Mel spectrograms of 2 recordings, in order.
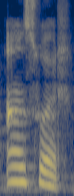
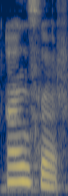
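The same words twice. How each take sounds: First: A w sound is heard in the middle. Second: No w sound is heard in the middle. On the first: The speaker calls it wrong. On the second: The speaker calls it right.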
